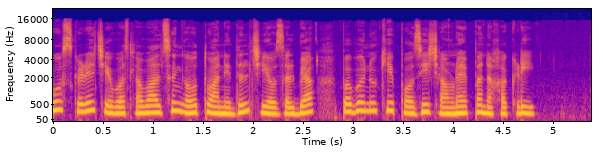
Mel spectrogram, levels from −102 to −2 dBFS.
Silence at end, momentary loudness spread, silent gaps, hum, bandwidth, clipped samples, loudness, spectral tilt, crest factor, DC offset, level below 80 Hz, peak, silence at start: 0.55 s; 3 LU; none; none; 16 kHz; under 0.1%; -18 LUFS; -5.5 dB/octave; 10 dB; under 0.1%; -56 dBFS; -8 dBFS; 0 s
